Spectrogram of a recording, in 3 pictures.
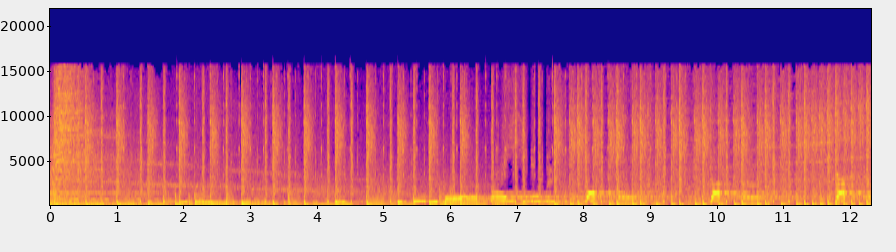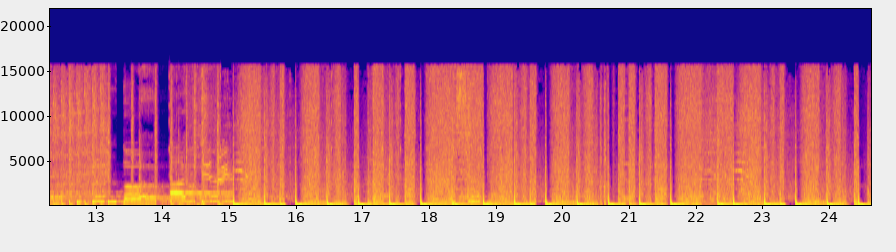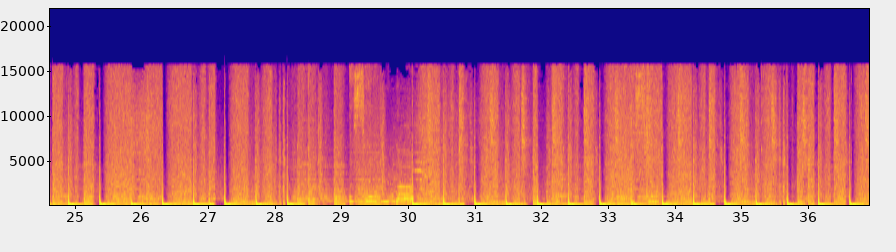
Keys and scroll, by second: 31.6 ctrl+alt+z.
